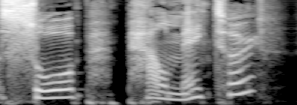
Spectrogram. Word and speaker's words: saw palmetto: On the efficacy of saw palmetto? – Saw palmetto is...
